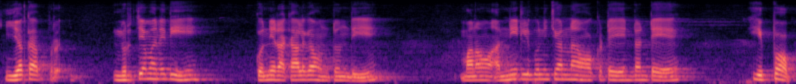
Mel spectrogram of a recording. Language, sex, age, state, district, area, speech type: Telugu, male, 18-30, Andhra Pradesh, Eluru, urban, spontaneous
